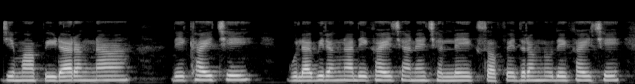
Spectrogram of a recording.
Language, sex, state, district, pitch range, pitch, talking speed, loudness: Gujarati, female, Gujarat, Valsad, 185-200 Hz, 190 Hz, 150 wpm, -17 LUFS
